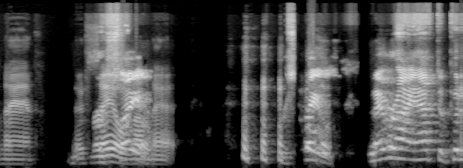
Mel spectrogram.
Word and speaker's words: Versailles: Versailles, man. There's sales on that. Versailles.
